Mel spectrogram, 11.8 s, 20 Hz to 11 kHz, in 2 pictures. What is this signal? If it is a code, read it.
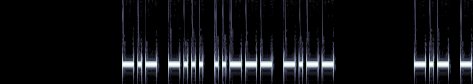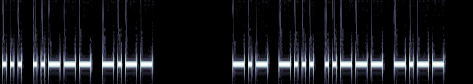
Morse code, heard as a keyed tone, about 25 wpm, 700 Hz. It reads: KB2Y KB2Y KB2Y
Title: USA Call Signs - 4 Characters - Repeated 3x - 25wpm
